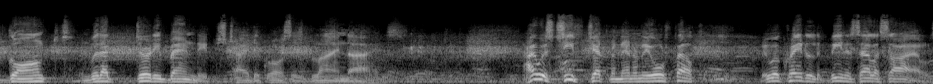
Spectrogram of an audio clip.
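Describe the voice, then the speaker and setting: Actor as expressive seasoned spaceman storyteller, male. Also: mid-range voice, background noise, lightly acted. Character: seasoned spaceship jetman telling a nostalgic tale. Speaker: narrator. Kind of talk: 1950s radio drama narration. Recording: vintage 1950 radio recording.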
